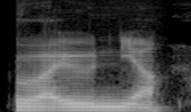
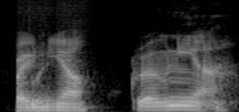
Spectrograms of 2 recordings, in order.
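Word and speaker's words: Gráinne: Generally pronounced Gronia. Gronia.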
